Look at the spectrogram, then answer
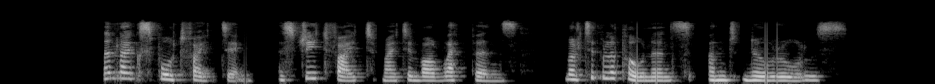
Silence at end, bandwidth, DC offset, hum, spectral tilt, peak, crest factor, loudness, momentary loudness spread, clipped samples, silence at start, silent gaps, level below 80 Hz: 0.9 s; 8 kHz; under 0.1%; none; -5 dB/octave; -2 dBFS; 20 dB; -21 LUFS; 11 LU; under 0.1%; 1.05 s; 2.62-2.78 s, 5.43-5.63 s, 6.98-7.08 s; -58 dBFS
